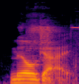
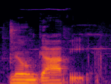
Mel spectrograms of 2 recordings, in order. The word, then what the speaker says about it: Milngavie: Case in point, the starting town for the West Highland Way is pronounced Milgai, not Milngavie.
